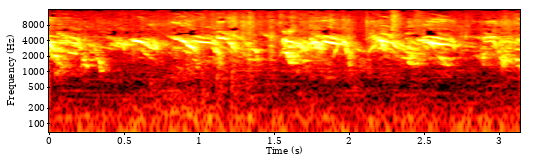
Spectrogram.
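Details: Young pet goose at bath time, giving quick high-pitched peeps that fall in pitch, several per second, steady and insistent, over soft low background noise.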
